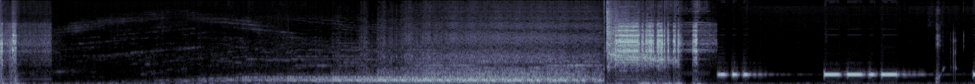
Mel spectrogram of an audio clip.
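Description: Short, steady electronic beeps pulse in an irregular on-off pattern like Morse code, clear, following a swelling low drone and a brief burst of harsh noise.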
